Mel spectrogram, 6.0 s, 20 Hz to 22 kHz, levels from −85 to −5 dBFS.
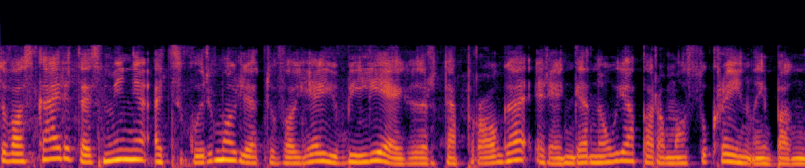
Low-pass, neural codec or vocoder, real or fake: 7.2 kHz; codec, 16 kHz, 4.8 kbps, FACodec; fake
